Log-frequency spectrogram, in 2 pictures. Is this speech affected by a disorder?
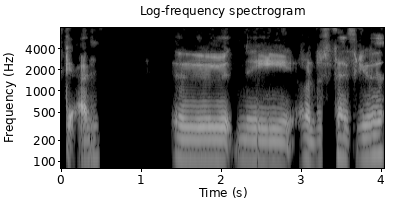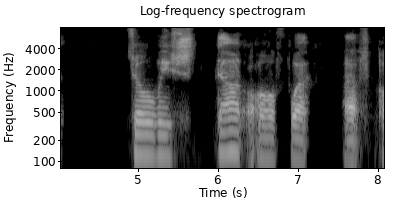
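Yes: cerebral palsy; unable to walk.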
